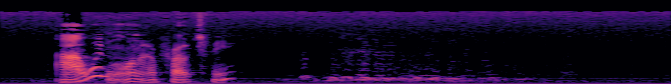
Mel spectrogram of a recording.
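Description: An elderly woman speaks with feeling into a microphone.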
